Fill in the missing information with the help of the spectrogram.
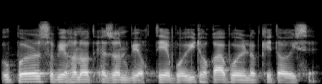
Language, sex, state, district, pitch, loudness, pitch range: Assamese, male, Assam, Kamrup Metropolitan, 110 Hz, -13 LUFS, 105-110 Hz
